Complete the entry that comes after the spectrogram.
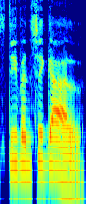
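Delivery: Steven Seagal in a Jamaican accent. Shown as a demonstration. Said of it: "if you're saying it in a Jamaican accent".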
